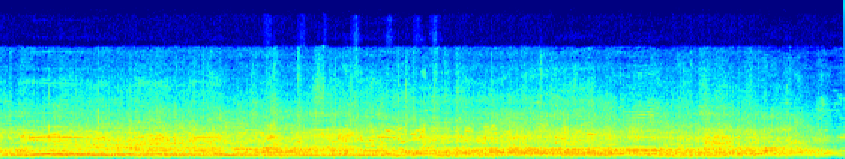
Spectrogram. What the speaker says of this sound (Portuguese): Algumas pessoas protestaram e vaiaram, mas apoiadores do ex-presidente responderam gritando o nome dele.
